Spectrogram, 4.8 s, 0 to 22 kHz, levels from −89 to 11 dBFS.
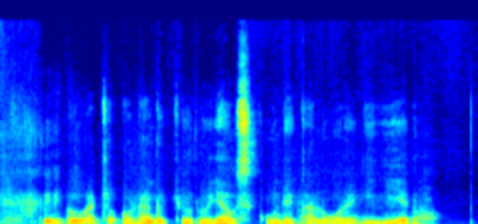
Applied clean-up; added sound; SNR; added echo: neural mask model RNNoise.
